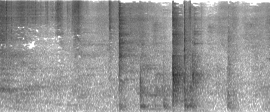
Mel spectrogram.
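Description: Wooden spatula stirring sugar into milk in a metal saucepan, with irregular scrapes and light knocks of the spatula against the pan. The loudest knocks come a little past halfway.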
